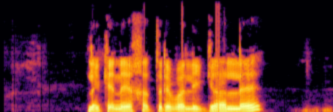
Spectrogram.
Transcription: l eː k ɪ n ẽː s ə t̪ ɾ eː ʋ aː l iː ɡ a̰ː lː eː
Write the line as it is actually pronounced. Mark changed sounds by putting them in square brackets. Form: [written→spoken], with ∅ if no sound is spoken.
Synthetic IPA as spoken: l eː k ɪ n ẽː [s→x] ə t̪ ɾ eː ʋ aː l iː ɡ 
